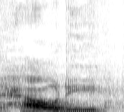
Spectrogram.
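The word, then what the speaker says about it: HOVVDY: Number 18 is an Austin band called Howdy, and it's spelled the Always way, H-O-V-V-D-Y.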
